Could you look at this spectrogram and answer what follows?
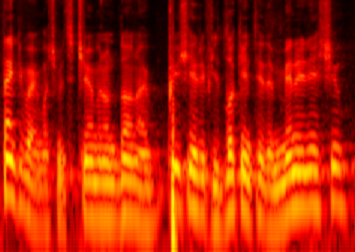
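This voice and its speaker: A man giving critical public comment at a college board meeting, pointed and measured. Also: medium pitch, slight background noise.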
